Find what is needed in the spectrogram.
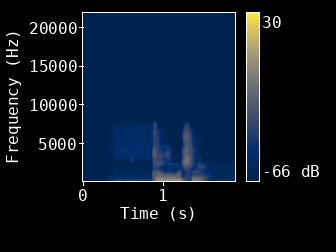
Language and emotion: Russian, neutral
